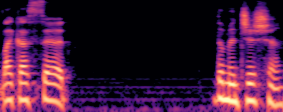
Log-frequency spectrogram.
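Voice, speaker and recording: A woman's fairly slow speech carries audible room echo. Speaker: tarot teacher and channel host. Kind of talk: casual tutorial monologue. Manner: talking up louder than usual.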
